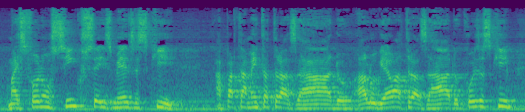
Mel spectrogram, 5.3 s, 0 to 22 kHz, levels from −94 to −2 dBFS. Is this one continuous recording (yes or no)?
yes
